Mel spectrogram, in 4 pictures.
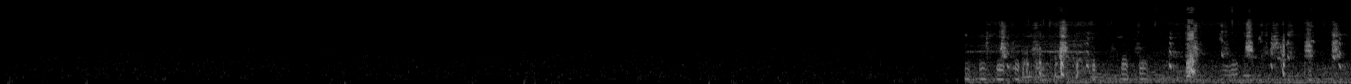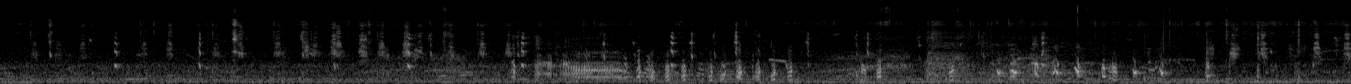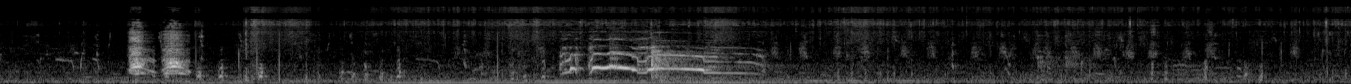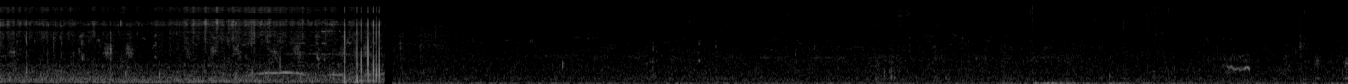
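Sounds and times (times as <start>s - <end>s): chickens clucking: 9.6s - 44.4s, 46.0s - 54.0s
rooster crowing: 9.7s - 11.0s, 32.4s - 34.8s.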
